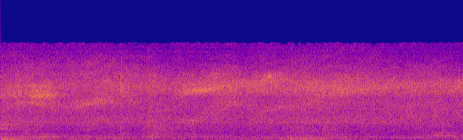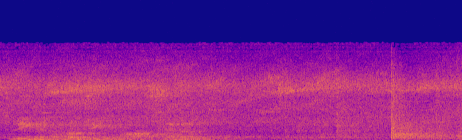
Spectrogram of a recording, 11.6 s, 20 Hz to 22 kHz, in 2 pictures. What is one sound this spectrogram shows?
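Electric 1/12 scale RC cars whine around a track in an echoing hall.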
